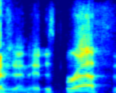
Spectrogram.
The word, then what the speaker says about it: Breath: is it breath or breathe i've heard it pronounced both ways if you've heard the latter version you've heard the incorrect okay it is breath but 80 of the people call it breathe okay uh yeah i loved it i read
